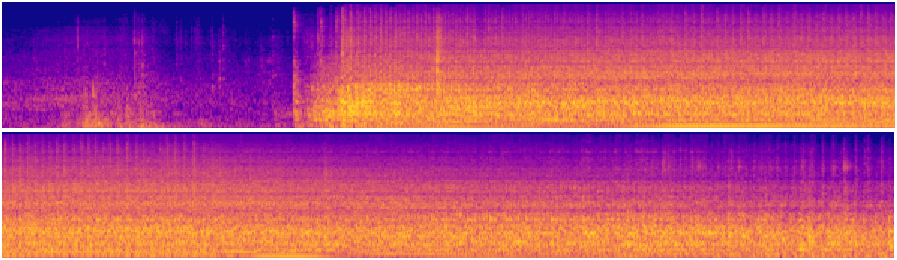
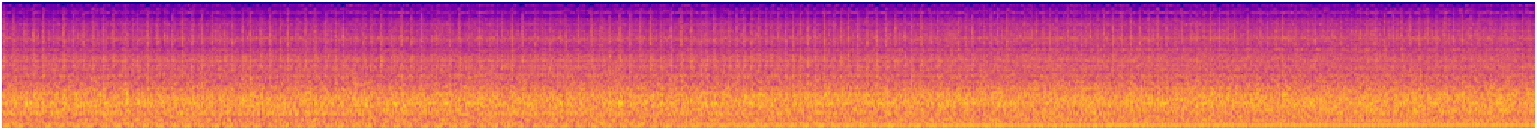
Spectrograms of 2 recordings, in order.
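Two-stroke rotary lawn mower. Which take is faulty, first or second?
first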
